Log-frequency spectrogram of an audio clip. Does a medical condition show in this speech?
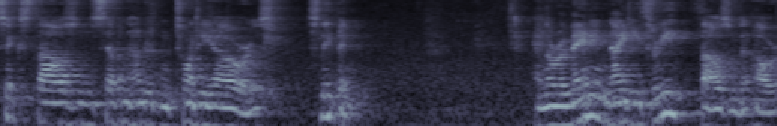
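No.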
